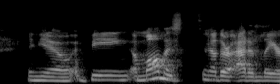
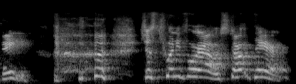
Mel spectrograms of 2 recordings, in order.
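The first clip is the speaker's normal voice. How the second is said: laughing through it, pitched up and louder; laughing encouragement; 8 semitones higher, 7 dB louder than usual. Retold or imitated. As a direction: coax yourself kindly through a laugh. Voicing a cheerful coaching self-talk.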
